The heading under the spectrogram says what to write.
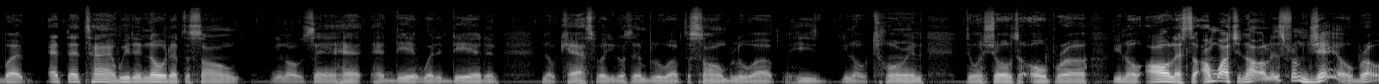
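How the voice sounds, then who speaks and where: Over a very clean recording with a silent background, a man speaks at a moderate pace in a very deep, low pitch with ordinary pitch variation. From Chicago, South Side (Englewood). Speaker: record label owner. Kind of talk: casual interview.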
